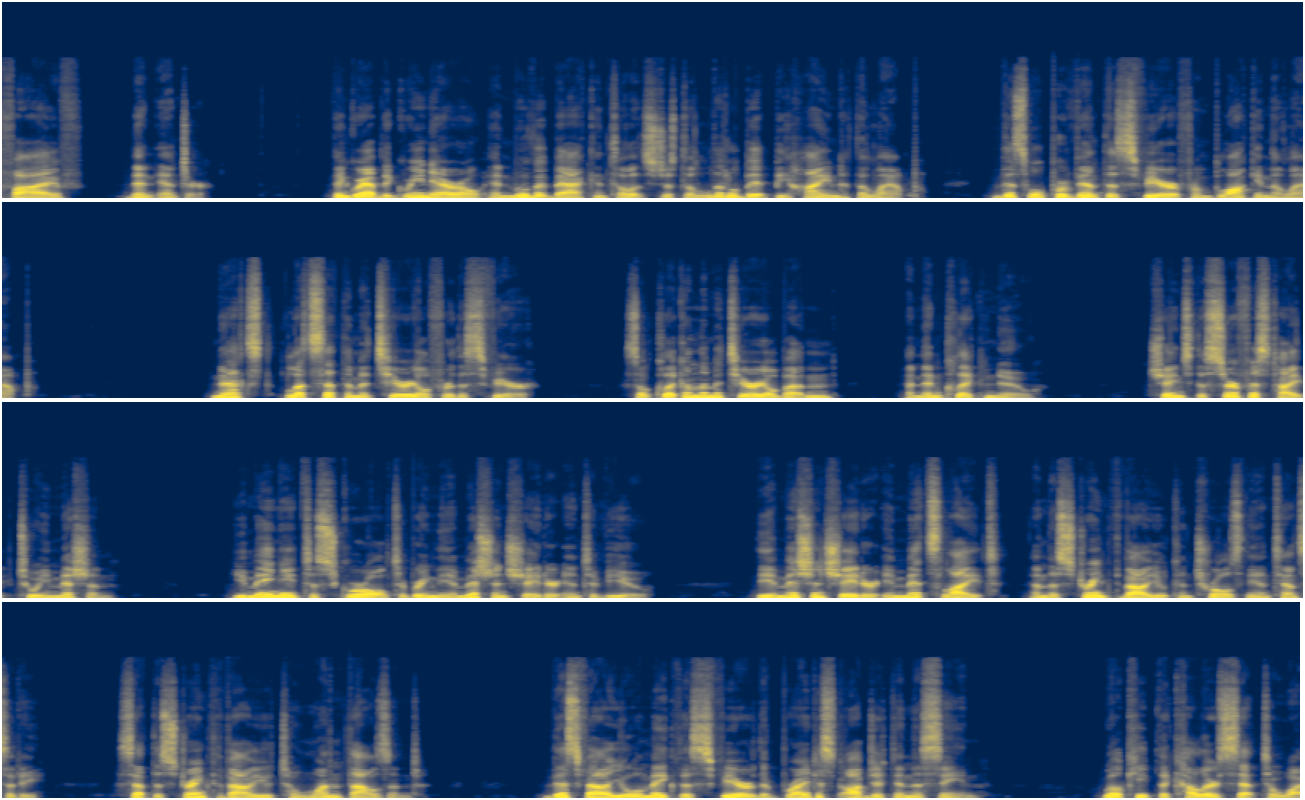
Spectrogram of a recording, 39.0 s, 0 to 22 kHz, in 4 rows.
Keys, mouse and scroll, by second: 3.1 click, 14.7 click, 16.9 click, 19.7 click, 30.8 click, 32.4 KP_0.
